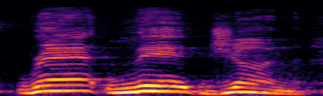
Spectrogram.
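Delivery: "religion" drawn out as reh-lih-jun; "religion" very slow, each syllable separate; syllable-by-syllable word. Shown as a demonstration. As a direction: break "religion" slowly into its syllables. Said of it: "R E L I".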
